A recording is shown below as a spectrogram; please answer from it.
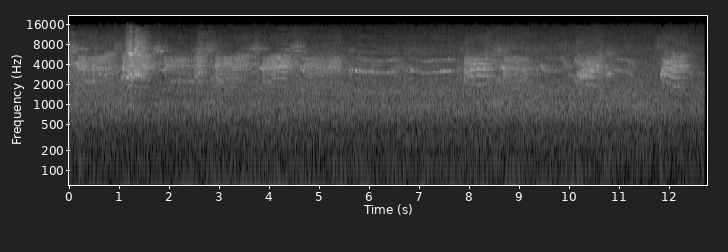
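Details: Close-up shrill calls of young Tonga flying foxes squabbling in a colony at evening: piercing, harmonic squeals and chatters come in repeated bursts, some drawn out, over slight wind in the tree.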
